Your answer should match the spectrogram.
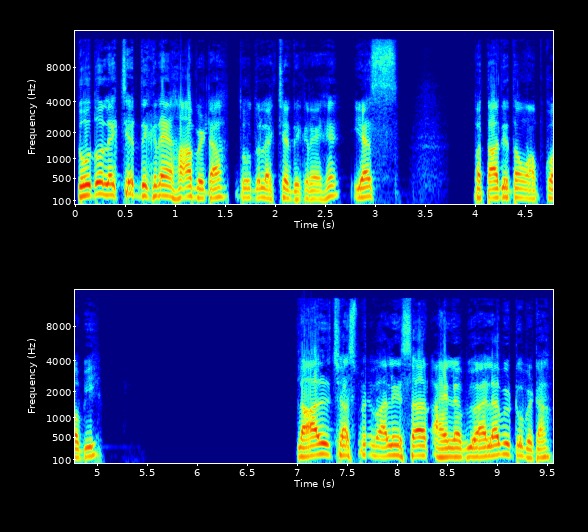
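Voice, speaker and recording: A man teaching an online class with a sore, hoarse throat, chatting casually with his students and often checking they follow. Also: on the high side, measured pace, pauses often, warm tone, dry recording, clean studio sound. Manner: chatty, repeats "theek hai" often, calls students beta.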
